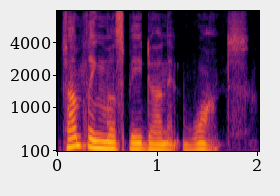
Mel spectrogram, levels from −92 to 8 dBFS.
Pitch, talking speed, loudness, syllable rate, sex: 135 Hz, 175 wpm, -15 LUFS, 4.3 syllables/s, male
